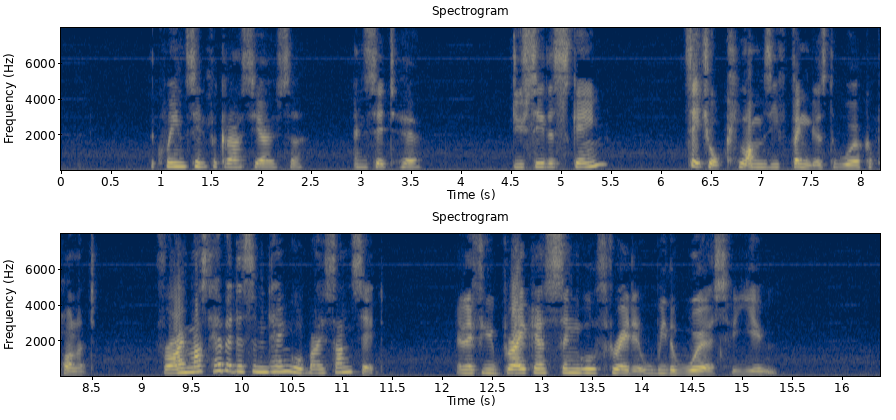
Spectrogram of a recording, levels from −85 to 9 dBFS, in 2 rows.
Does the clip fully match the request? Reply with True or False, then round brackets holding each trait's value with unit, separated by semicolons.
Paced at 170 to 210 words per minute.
False (160 wpm)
